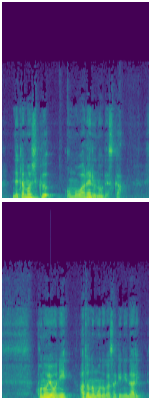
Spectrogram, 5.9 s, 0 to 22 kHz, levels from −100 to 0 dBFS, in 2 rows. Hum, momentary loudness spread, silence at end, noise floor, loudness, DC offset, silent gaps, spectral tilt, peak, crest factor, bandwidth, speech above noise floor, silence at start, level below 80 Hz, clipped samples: none; 21 LU; 0.15 s; -47 dBFS; -17 LUFS; under 0.1%; none; -6.5 dB/octave; 0 dBFS; 18 dB; 10.5 kHz; 31 dB; 0.2 s; -70 dBFS; under 0.1%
